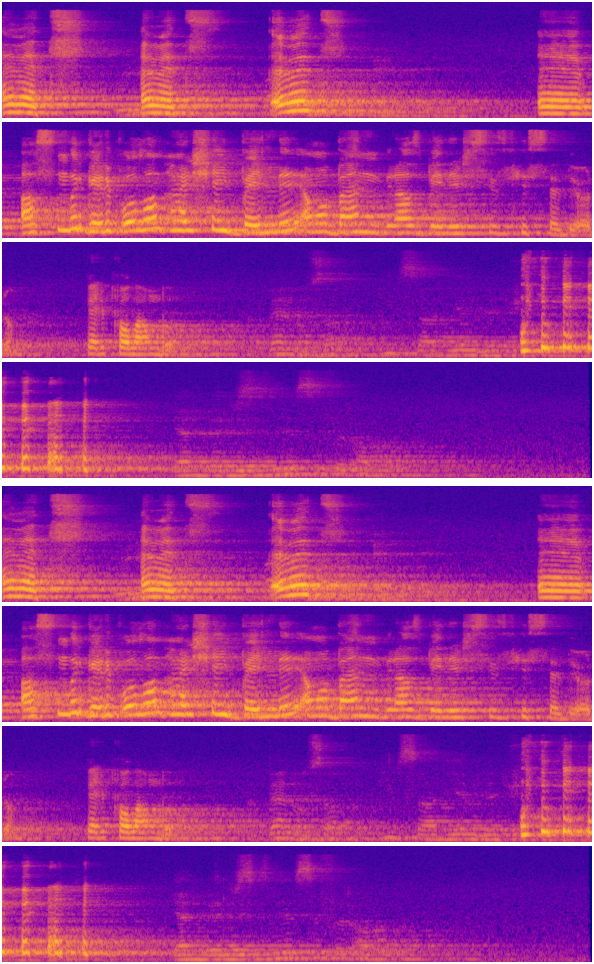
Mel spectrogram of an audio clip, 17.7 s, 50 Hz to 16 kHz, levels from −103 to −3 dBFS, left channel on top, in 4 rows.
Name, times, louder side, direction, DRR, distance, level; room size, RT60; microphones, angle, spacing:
voice 1, 0.0-0.6 1.0-1.3 2.0-2.3 4.0-9.0 9.5-10.2 12.7-13.8, left 1 dB, 5° left, 9 dB, 0.5 m, -24 dB
voice 2, 0.8-1.4 1.9-3.4 10.0-10.3 10.7-13.8 14.5-16.4, equal, 30° right, -1 dB, 2.1 m, -43 dB
12.5 x 9.4 x 7.5 m, 2.8 s
head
